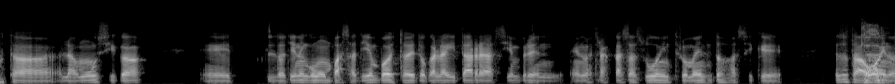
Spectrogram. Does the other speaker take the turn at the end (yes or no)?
yes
